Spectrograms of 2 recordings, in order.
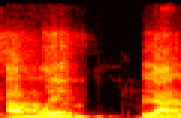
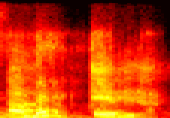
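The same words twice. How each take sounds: First: "amuebla" as a-MUÉ-bla, UE in one syllable; stress on E. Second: "amuebla" broken into a-MÚ-ebla, U stressed apart from E. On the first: Teacher giving students the correct form, stressed UE diphthong in "amuebla". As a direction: slowly stress the E in "amuebla", gliding from U. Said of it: "la fuerza de voz en la abierta". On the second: Teacher showing students what we don't say, stressed on U in "amuebla". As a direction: say "amuebla" wrongly as a-MÚ-ebla, hiatus after U. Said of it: "la fuerza de voz no va en la U". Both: Shown as a demonstration.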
